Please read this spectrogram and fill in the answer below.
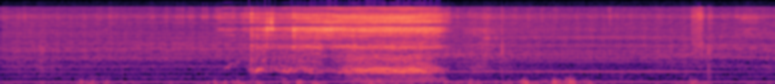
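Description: One loud, harsh snore with a whistling edge over steady low room hum; snoring.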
